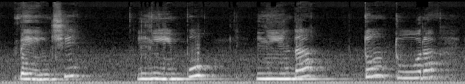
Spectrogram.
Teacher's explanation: A única função do M e do N é indicar que a vogal é nasal. Não representam, portanto, outro som. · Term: dígrafos vocálicos nasais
